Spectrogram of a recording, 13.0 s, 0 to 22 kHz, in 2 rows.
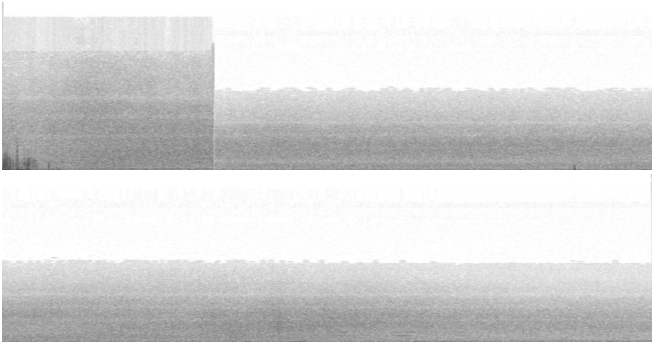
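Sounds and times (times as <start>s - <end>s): ocean waves washing on beach: 0.0s - 2.1s
wind rumbling on microphone: 0.0s - 2.1s.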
